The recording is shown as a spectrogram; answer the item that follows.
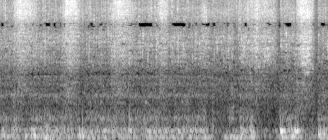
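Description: Kitchen tap running into a stainless steel sink while a stiff nylon scrub brush is worked over an oyster shell under the stream, its strokes giving repeated short scratchy sounds.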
